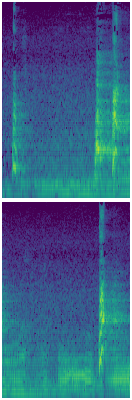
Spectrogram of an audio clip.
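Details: A pet Chihuahua barks at a cat: a handful of sharp, high yaps, two in quick succession midway, mixed with a woman talking in Thai.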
